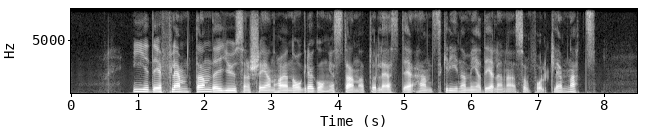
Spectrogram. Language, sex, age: Swedish, female, 24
